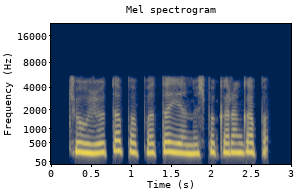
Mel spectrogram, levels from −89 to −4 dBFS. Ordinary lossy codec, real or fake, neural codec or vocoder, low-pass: AAC, 48 kbps; real; none; 5.4 kHz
